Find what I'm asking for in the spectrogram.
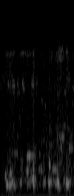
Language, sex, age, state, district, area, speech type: Assamese, male, 18-30, Assam, Majuli, urban, conversation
